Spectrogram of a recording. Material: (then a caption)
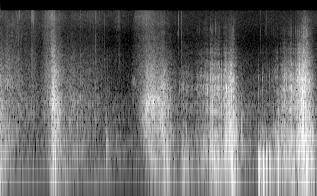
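Foam. A round, porous yellow sponge on a string is held in both hands while long nails scratch and squeeze it. Soft, crinkly scratching and crunching bursts swell and fade at an uneven pace, bright and airy over a quiet background.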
